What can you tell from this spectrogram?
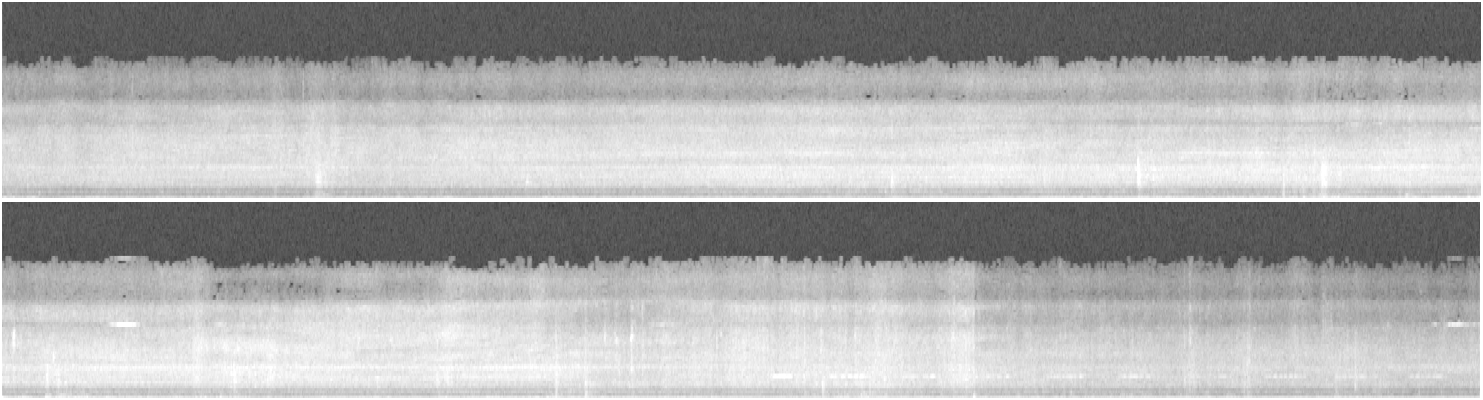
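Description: Outdoor street ambience on a snowy sidewalk: a steady low rumble of road traffic and machinery, with footsteps crunching in packed snow. A faint high beep repeats over the last several seconds.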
